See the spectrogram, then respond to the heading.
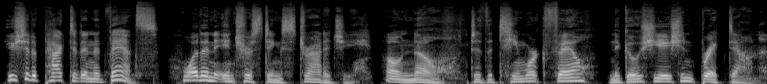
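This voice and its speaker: An actor playing a sly young male stockbroker in a game, polite and businesslike with a quiet menace. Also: medium pitch, big pitch swings, normal speed, hardly any pauses, no echo, studio quality. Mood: suave. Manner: suave, polite yet menacing, business jargon. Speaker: game character voice lines. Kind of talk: studio game voice acting. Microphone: close studio mic.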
